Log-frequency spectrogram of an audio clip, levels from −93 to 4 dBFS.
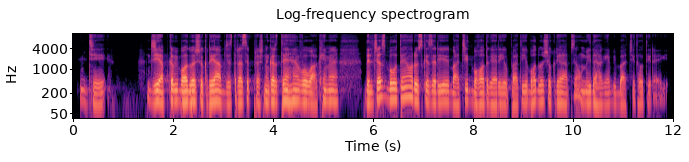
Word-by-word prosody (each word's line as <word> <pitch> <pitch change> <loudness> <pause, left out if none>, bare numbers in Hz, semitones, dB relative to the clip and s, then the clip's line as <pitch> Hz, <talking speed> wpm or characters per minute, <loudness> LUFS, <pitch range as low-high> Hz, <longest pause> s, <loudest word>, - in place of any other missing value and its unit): जी। 105 -5 -5 0.9
जी 120 -1 +3
आपका 115 +3 +3
भी 120 - +2
बहुत-बहुत 115 0 +6
शुक्रिया, 120 +1 +3
आप 110 -1 -2
जिस 105 -1 -5
तरह 110 -3 0
से 110 - 0
प्रश्न 110 +2 -5
करते 115 0 +2 0.2
हैं 125 - +2
वो 115 -1 +5
वाक़ई 105 +5 -1
में 120 -1 -2 0.6
दिलचस्प 140 +8 +3
बहुत 135 +1 +2
हैं 150 +1 +2
और 155 -5 +3
उसके 120 +2 +1
ज़रिए 115 +1 0
बातचीत 115 +5 -4
बहुत 105 +2 0
गहरी 100 -1 -2
हो 100 - -2
पाती 95 +4 -4
है। 110 - 0
बहुत-बहुत 115 +1 -2
शुक्रिया 110 -1 -3
आपसे 95 -3 -9
उम्मीद 110 +4 -3
है 100 -2 -2
आगे 100 +1 -7
अभी 100 +1 -9
बातचीत - - -11
होती - - -7
रहेगी। - - -16
110 Hz, 190 wpm, -23 LUFS, 105-120 Hz, 0.9 s, बहुत-बहुत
